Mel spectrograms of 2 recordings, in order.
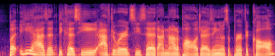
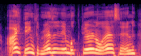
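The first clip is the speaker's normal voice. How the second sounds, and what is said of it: Shaky, wavering, up-and-down voice impression. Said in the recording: “that was my Susan Collins impression ... It's like kind of shaky, but like she kind of like weavers in and out. It's kind of like flowy up and down.”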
